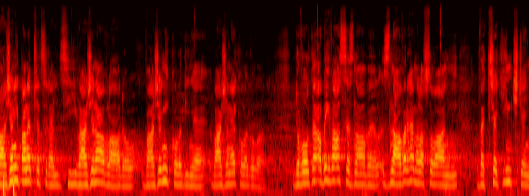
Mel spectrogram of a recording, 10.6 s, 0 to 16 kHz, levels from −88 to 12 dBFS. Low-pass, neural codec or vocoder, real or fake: 14.4 kHz; none; real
